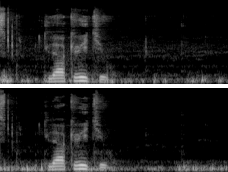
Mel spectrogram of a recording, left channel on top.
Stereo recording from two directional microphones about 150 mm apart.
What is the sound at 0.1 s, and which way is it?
Speech, 5° right (ahead or behind).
